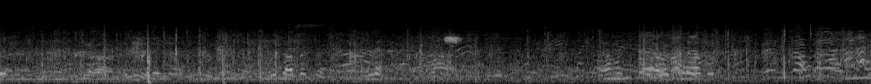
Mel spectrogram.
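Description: Crowd of basketball spectators chattering and calling out, many voices overlapping, with a few scattered sharp ticks.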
